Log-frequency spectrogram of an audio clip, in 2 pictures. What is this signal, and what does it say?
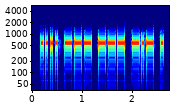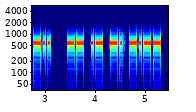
Morse code, heard as a keyed tone, about 25 wpm, 600 Hz. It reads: HOOKED MANY
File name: the old man and the sea part 1 25wpm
